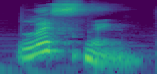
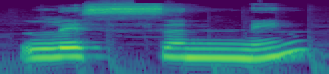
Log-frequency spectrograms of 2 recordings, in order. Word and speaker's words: listening: Like this one, listening. So it's perfectly okay to use 3 syllables, listening. But to make things quick and simple, native speakers will often reduce it down to just 2 syllables.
